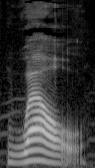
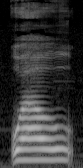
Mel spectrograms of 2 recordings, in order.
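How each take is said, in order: First: The word is slow and fully pronounced. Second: The word is short, quick and blurred. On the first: The speaker calls it wrong. "不需要读成well" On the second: The speaker calls it right. "很快速的well"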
